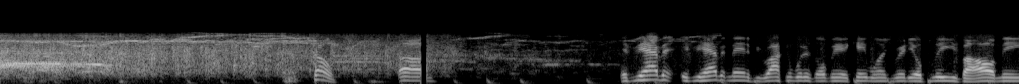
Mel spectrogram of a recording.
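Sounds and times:
round of applause from many hands clapping: 0.0 - 5.8
speech: 3.1 - 4.3, 6.2 - 10.1.

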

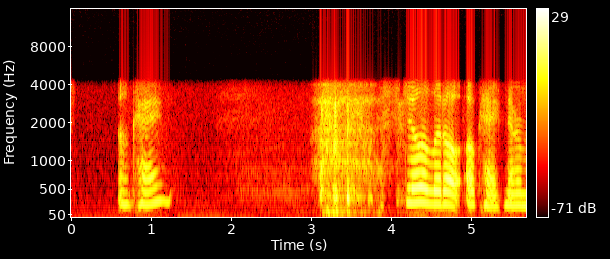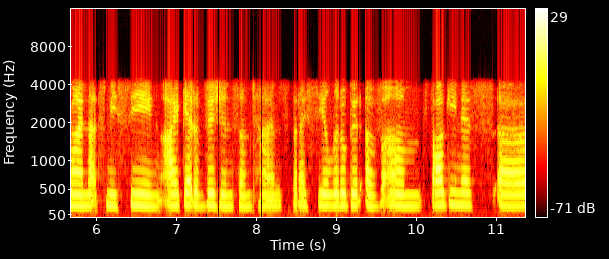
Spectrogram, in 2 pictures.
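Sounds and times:
speech: 0.6 - 1.4, 4.2 - 11.3
person clearing throat during an energy healing session: 3.1 - 3.9.

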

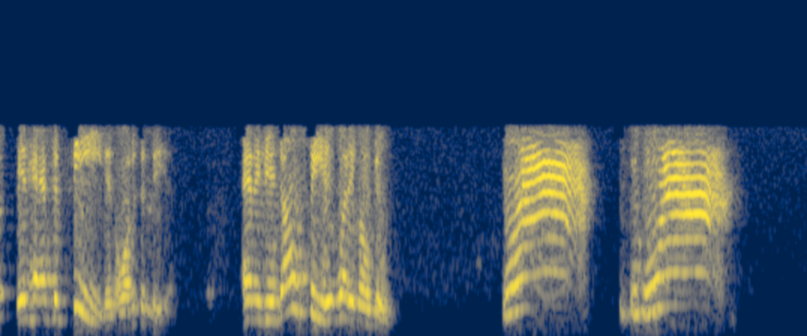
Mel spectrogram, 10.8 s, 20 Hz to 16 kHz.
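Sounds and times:
speech: 0.3 - 2.3, 3.2 - 5.3, 6.7 - 7.2, 8.3 - 9.0
human voice imitating a hungry cat meowing: 6.7 - 9.8.

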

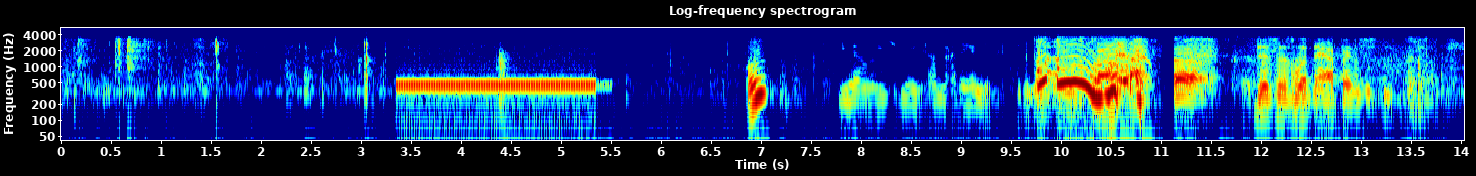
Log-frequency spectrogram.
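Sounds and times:
telephone ringing with electronic tone: 3.4 - 5.5
speech: 8.0 - 11.3, 12.0 - 13.6.

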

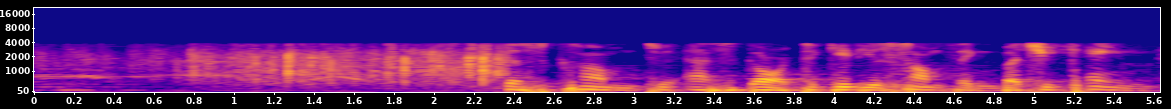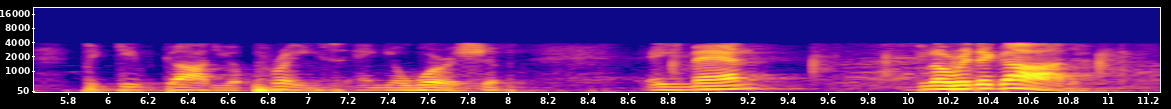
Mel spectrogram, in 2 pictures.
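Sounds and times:
audience clapping in a reverberant room: 0.0 - 2.8, 8.8 - 11.2
speech: 2.4 - 9.4, 10.0 - 11.0.

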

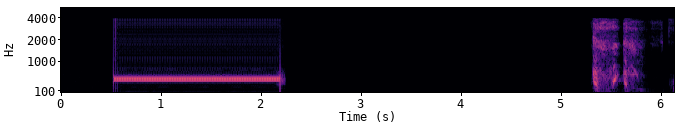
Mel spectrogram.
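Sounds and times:
electronic telephone ring tone of a call ringing out: 0.5 - 2.3.

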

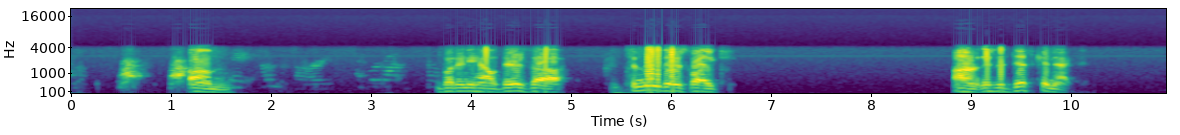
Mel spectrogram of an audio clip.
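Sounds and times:
dog barking: 0.0 - 1.4
faint dog yip: 0.5 - 1.3
speech: 1.2 - 1.7, 3.7 - 6.6, 8.8 - 10.0.

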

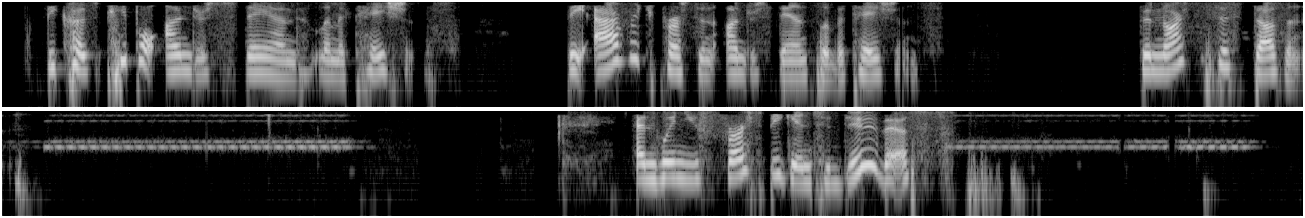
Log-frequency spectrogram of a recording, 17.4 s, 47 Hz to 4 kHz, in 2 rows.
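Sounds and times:
speech: 0.3 - 3.1, 3.8 - 6.4, 7.6 - 8.9, 12.9 - 15.4
telephone ringing loudly with an electronic trill: 8.9 - 11.2, 15.0 - 17.2.

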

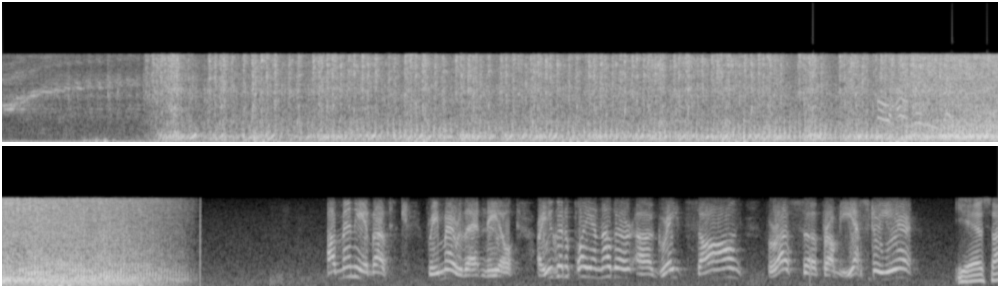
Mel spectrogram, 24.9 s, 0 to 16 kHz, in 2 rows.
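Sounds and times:
2800 radial piston aircraft engine starting and running: 0.0 - 15.0
speech: 17.1 - 24.9.

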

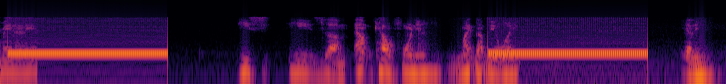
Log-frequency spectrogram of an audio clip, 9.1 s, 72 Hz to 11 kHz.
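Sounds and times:
telephone dial tone while placing a call: 0.2 - 2.1, 6.2 - 8.1
speech: 4.1 - 6.6, 8.6 - 9.0.

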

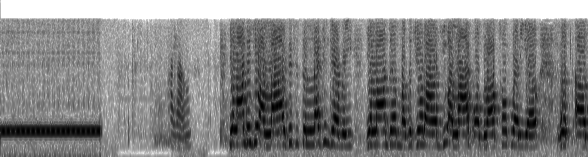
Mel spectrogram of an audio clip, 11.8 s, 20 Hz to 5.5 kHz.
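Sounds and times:
telephone dial tone while dialing a phone number: 0.0 - 2.0
speech: 3.4 - 3.9, 4.6 - 11.7.

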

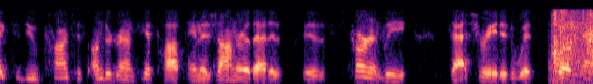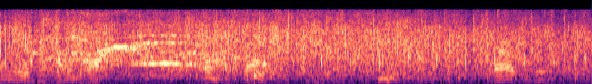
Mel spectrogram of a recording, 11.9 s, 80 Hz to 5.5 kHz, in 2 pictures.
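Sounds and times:
speech: 0.0 - 8.9, 10.9 - 11.4
crowd applause: 5.5 - 11.8
person cheering or shouting: 6.4 - 8.8.

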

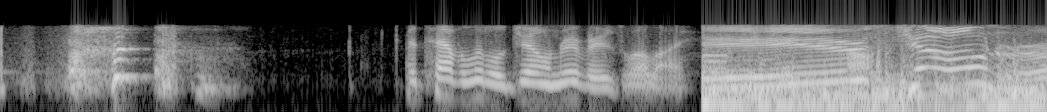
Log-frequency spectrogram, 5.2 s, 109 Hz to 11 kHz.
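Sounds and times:
person coughing: 0.4 - 1.2
speech: 2.2 - 5.1.

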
